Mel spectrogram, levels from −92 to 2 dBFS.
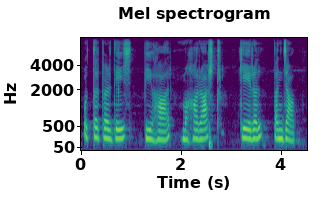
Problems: none marked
